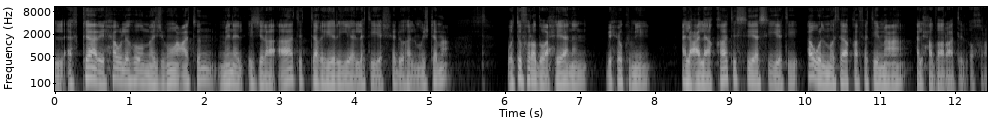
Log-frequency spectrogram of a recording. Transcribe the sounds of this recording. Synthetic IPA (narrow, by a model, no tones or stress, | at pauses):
alʔa̰fkɑːɾiħawlʊɦʊmad͡ʒmuːʕamɪnalʔɪd͡ʒɾɑːʔaːt̪ɪt̪ːaɣjiːɾɪjːalːat̪ijaʃhad̪ʊhalmʊd͡ʒt̪ama̰ʕ | wʔɪt̪ɪfɾˤɑd̪ˤʔaħjaːnan | bɪħʊkm | ʔalʕalɑːqɑːt̪asːɪjaːsɪjːaʔawɪlmʊθɑːqɑfamaʕaɪlħɑd̪ˤɑːɾˤɑ̰ːt̪ɪ̰lʔʊxɾˤɑ̰ː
